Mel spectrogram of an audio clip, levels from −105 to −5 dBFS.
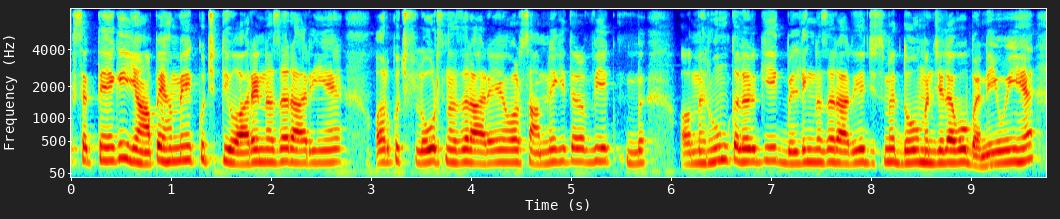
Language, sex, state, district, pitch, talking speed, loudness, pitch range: Hindi, male, West Bengal, Kolkata, 180 Hz, 265 wpm, -17 LUFS, 175-195 Hz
